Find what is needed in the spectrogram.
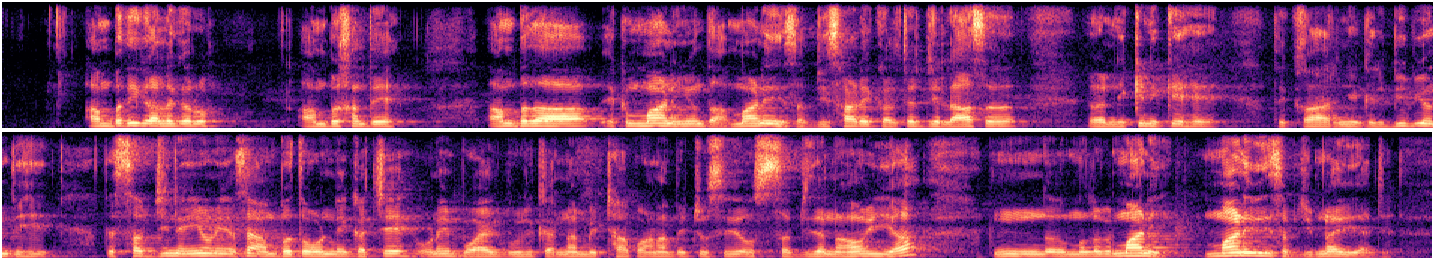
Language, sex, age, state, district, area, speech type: Dogri, male, 30-45, Jammu and Kashmir, Reasi, urban, spontaneous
